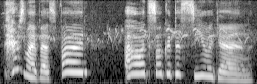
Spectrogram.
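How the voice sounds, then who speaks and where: A woman's voice: very high-pitched, sing-song, measured pace, a bit bright, exaggerated voice. A woman playing a bubbly, affectionate young spirit of Spring in a roleplay audio drama, talking to the listener in a gushing, giggly, teasing way. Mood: excited, delighted.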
